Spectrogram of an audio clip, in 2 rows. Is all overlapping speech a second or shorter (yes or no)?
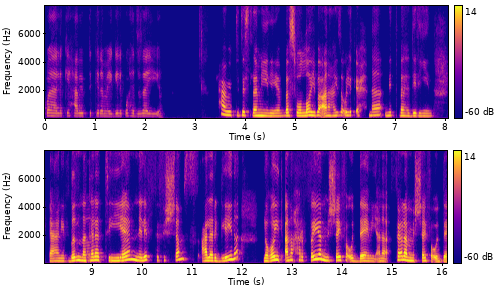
yes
